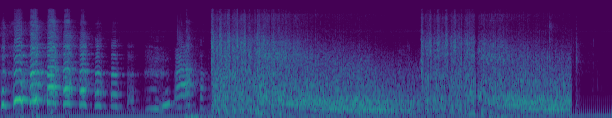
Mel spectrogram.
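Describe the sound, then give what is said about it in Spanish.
A gunfire bombardment sound effect: a dense, loud burst of rapid shots crackles continuously for several seconds after a brief rhythmic pulsing opening. “El bombardeo.”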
